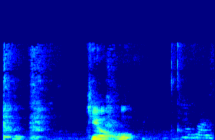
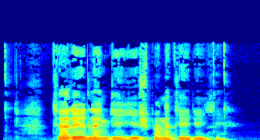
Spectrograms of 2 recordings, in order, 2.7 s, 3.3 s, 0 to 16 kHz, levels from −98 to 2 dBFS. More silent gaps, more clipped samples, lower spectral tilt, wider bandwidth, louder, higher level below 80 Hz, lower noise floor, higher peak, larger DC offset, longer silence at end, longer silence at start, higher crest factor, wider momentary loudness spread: neither; neither; about the same, -6.5 dB/octave vs -5.5 dB/octave; about the same, 11.5 kHz vs 11.5 kHz; second, -42 LUFS vs -23 LUFS; second, -78 dBFS vs -52 dBFS; first, -76 dBFS vs -49 dBFS; second, -22 dBFS vs -4 dBFS; neither; second, 0.05 s vs 0.4 s; second, 0.05 s vs 0.35 s; about the same, 24 dB vs 20 dB; first, 23 LU vs 19 LU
